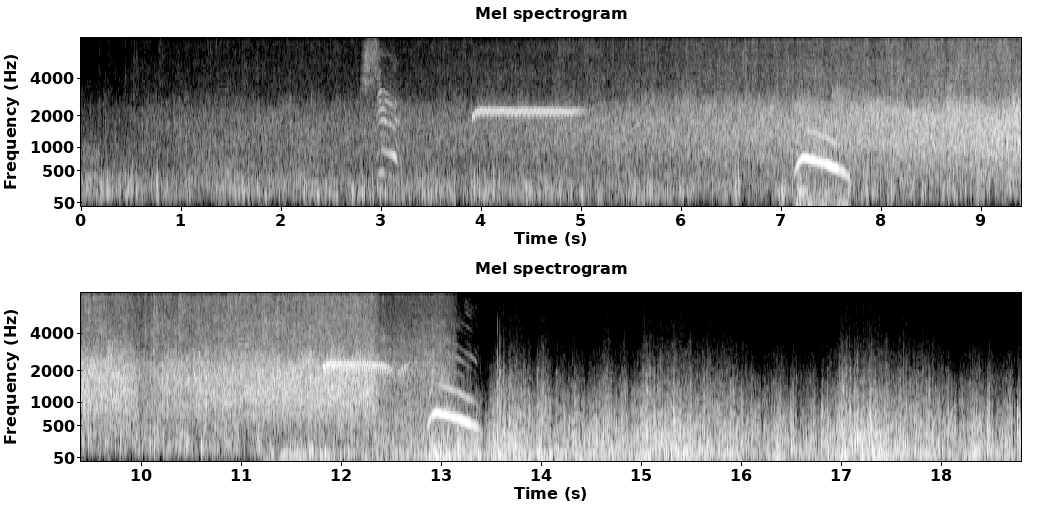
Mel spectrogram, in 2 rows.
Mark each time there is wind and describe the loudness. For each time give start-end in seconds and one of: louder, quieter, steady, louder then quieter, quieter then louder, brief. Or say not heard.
0.0-18.7 louder.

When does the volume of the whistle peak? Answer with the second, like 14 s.
12 s.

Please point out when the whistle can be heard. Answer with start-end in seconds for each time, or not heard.
3.9-4.8, 11.8-12.7.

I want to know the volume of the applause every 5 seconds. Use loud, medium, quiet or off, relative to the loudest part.
quiet, loud, loud, off.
